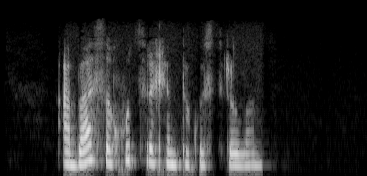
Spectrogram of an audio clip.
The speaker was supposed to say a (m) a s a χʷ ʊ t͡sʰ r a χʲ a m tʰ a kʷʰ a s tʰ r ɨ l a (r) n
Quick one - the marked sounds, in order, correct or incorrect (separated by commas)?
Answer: incorrect, incorrect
